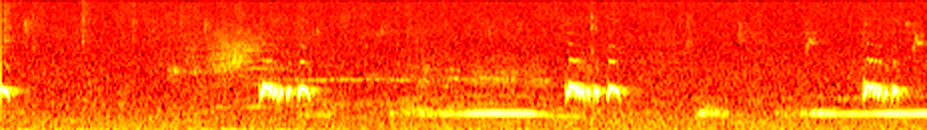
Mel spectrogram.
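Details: Local perkutut (zebra dove) singing in the seni irama style. Short stuttering, rolling coo phrases of three or four quick notes recur about every three seconds. A long, steady lower tone sounds between phrases.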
